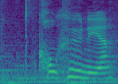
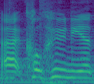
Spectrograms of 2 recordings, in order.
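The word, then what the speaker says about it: Colquhounia: The Nepalese Flame, Colhunia, that's how you say it, by the way. Colhunia, the Nepalese Flame, 3 9cm pots here.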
